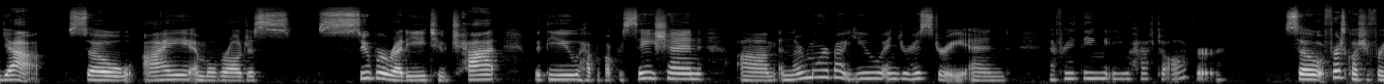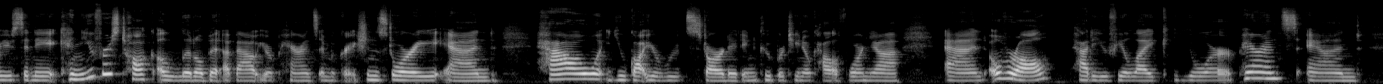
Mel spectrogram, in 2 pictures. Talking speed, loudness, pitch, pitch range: 145 wpm, -22 LUFS, 200 Hz, 185-250 Hz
